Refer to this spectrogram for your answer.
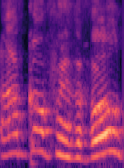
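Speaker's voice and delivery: put-on screaming. Retelling a character's line as the party vanishes: imitating Sylvaris screaming. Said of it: "Sylvaris is screaming".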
